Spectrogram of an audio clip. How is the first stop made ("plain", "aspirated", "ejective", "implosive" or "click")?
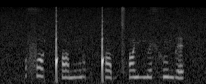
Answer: click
